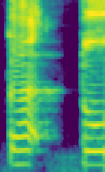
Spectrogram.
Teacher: واو ساکنہ اس سے پہلے حرف پر پیش ہے تو یہ واو مدہ ہے، اس لیے ہم اسے دو حرکتوں جتنا کھینچ رہے ہیں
